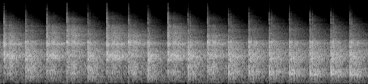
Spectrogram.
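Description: An aluminium engine cover on a Suzuki Bandit 1250, still bolted to the engine, is tapped 18 times at a steady pace to loosen it. Each tap gives a bright, hollow knock centred around 1.5 kHz that rings briefly before the next one.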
